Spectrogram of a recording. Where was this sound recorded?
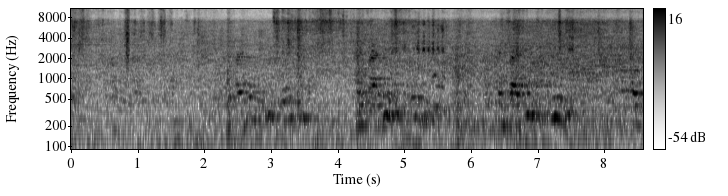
in a subway station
